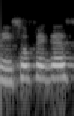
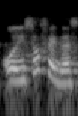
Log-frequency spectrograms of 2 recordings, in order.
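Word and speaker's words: oesophagus: अब आप बोलोगे ईसोफेगस क्या है, और देखिए प्रोनाउंस किया है मैंने ईसोफेगस और स्पेलिंग चालू होती है ओ से, तो आप बोलोगे इसका तो प्रोनाउंसिएशन ओइसोफेगस होना चाहिए. भाई आपको ऐसा करना होता आप कर सकते हो, स्पेलिंग राइट लिखना.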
